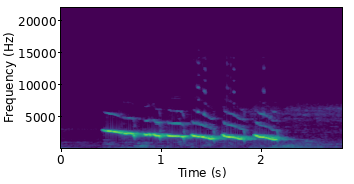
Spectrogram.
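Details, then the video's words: Chinese hwamei master song used for training birds: a loud clear whistled phrase of six slurred notes, each dropping slightly in pitch, the series descending overall, delivered in about two seconds in a quiet indoor setting. "MASTERAN BURUNG POKSAY MANDARIN"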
